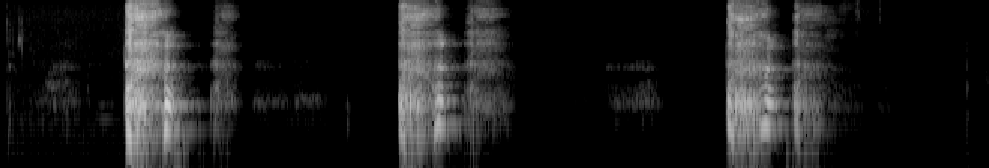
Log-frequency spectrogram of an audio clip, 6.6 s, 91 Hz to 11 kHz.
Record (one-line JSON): {"three_cough_length": "6.6 s", "three_cough_amplitude": 27564, "three_cough_signal_mean_std_ratio": 0.27, "survey_phase": "alpha (2021-03-01 to 2021-08-12)", "age": "65+", "gender": "Female", "wearing_mask": "No", "symptom_headache": true, "symptom_onset": "8 days", "smoker_status": "Never smoked", "respiratory_condition_asthma": false, "respiratory_condition_other": false, "recruitment_source": "REACT", "submission_delay": "1 day", "covid_test_result": "Negative", "covid_test_method": "RT-qPCR"}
